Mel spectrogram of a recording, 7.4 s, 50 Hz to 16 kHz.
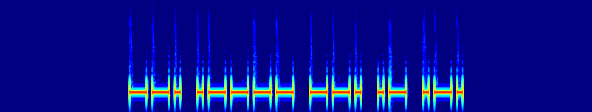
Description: Morse code, heard as a keyed tone, about 17 wpm, 700 Hz. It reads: G1GAR
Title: DXCC-100 Call Signs - 5 Characters - Repeated 2x - 17wpm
